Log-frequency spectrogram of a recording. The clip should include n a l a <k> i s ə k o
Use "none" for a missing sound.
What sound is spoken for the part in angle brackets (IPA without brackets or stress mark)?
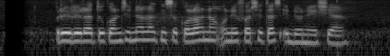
ɡ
